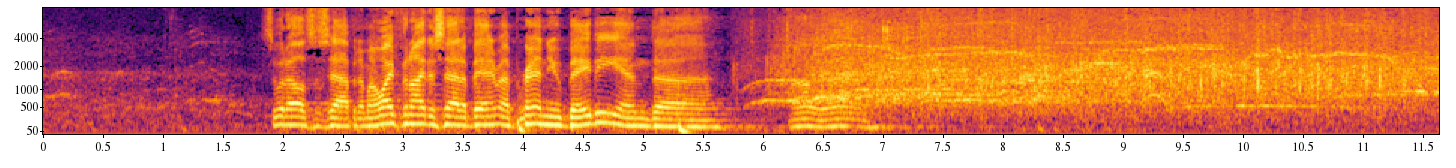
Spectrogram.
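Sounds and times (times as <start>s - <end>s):
speech: 1.8s - 7.0s
audience clapping: 5.7s - 11.6s.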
